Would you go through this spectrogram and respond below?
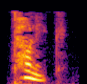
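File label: "tonic", English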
